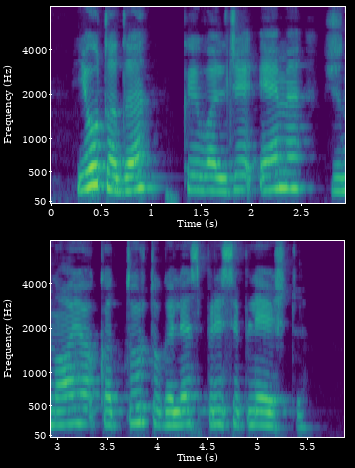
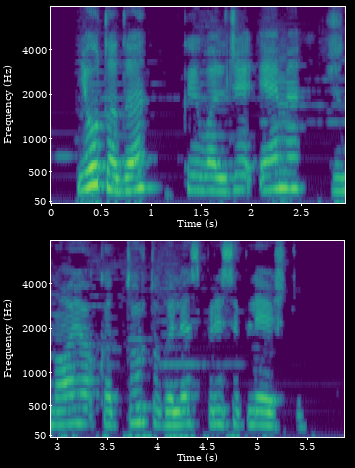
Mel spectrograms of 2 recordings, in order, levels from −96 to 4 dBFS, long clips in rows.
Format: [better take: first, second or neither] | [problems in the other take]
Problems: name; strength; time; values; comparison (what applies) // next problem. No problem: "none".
first | noise reduction (classical method spectral subtraction)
